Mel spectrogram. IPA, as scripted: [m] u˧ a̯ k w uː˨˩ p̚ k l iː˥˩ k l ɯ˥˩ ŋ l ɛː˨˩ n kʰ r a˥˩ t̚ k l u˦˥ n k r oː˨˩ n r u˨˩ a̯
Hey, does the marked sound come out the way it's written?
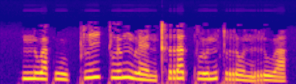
no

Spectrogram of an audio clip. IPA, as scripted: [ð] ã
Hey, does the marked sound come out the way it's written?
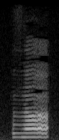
yes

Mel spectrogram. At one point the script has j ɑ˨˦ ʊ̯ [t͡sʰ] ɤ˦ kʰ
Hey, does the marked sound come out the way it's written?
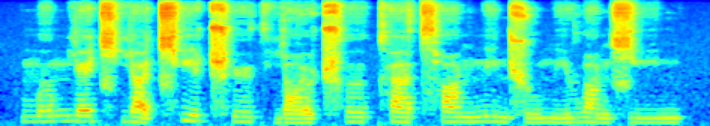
no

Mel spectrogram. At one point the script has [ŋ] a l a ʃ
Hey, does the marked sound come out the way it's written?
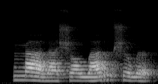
yes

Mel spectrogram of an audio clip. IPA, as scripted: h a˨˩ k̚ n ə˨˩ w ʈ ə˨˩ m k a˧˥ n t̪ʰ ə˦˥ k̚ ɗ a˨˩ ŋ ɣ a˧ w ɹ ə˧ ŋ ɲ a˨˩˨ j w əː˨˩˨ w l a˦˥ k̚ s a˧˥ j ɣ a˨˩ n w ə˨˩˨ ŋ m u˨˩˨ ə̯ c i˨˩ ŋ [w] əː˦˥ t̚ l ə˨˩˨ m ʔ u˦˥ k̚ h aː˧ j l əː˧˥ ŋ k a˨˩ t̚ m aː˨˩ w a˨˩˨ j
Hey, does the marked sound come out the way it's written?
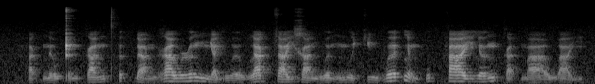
no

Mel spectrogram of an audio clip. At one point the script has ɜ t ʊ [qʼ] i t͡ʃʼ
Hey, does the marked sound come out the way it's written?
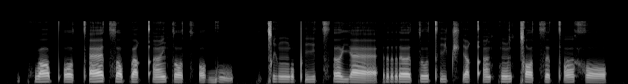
no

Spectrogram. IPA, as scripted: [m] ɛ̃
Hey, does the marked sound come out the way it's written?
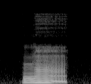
no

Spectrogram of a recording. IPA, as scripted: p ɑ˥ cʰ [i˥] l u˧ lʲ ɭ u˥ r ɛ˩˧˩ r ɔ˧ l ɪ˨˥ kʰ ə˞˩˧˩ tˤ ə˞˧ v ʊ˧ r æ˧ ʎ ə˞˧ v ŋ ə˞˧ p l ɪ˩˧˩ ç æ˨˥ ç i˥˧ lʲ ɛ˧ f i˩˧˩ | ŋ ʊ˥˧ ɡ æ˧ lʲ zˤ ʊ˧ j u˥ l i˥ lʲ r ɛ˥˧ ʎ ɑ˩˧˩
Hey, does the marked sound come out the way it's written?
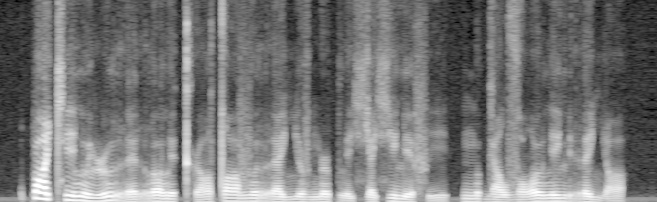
yes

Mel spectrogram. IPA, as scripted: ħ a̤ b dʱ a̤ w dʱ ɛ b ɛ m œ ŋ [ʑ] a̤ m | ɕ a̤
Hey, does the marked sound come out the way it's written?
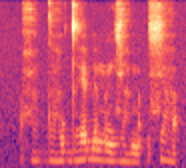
yes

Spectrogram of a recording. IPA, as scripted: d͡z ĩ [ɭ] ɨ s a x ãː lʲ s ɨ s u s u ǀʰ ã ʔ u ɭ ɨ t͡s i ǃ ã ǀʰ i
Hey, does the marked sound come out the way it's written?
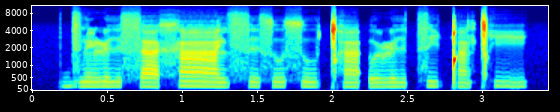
yes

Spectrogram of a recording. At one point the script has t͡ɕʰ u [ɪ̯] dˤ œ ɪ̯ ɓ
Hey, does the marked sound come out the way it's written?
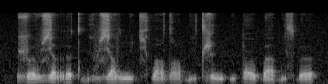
yes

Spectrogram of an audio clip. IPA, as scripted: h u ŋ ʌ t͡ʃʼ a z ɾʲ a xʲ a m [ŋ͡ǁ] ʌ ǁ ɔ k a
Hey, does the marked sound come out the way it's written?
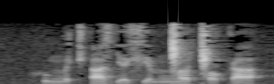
yes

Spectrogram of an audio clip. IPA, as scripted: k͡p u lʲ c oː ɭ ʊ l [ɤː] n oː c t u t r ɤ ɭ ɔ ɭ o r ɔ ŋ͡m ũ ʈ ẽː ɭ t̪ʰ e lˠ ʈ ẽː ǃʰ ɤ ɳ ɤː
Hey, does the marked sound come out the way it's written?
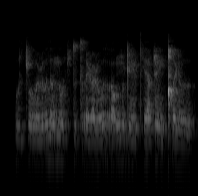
no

